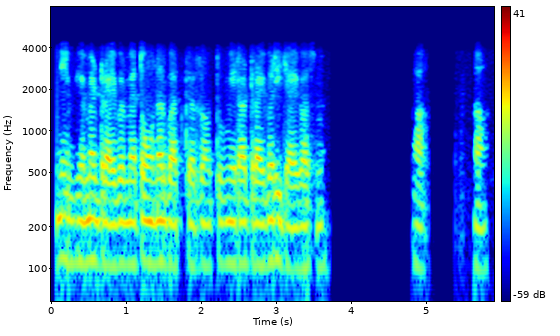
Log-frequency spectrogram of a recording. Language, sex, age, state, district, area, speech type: Hindi, male, 45-60, Madhya Pradesh, Bhopal, urban, conversation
